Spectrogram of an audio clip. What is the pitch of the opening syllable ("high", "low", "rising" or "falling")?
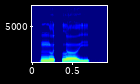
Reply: high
